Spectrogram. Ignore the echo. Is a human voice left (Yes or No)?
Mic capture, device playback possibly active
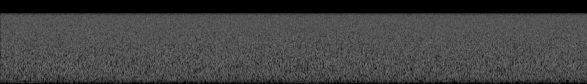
No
